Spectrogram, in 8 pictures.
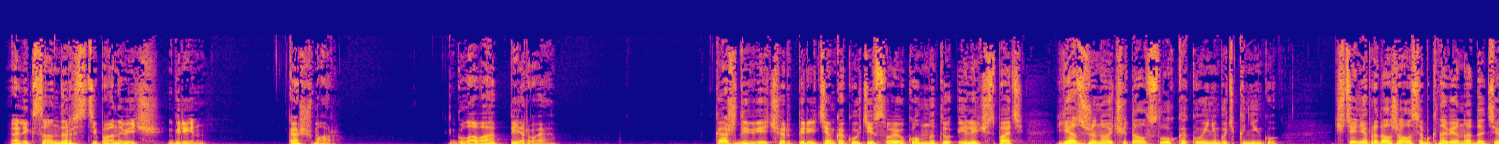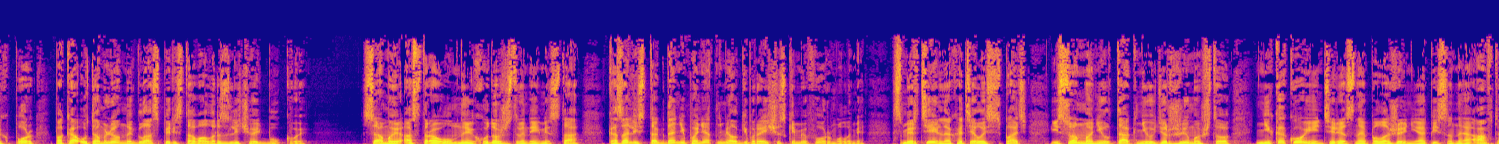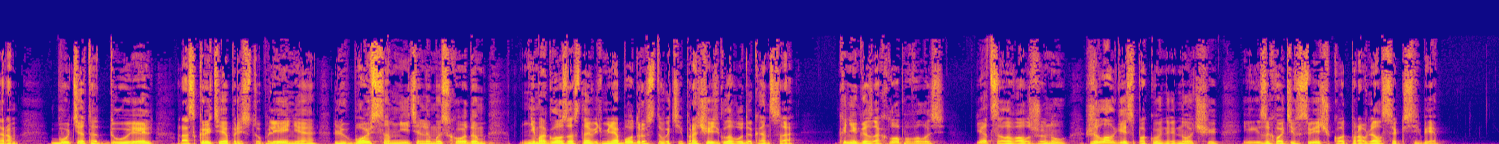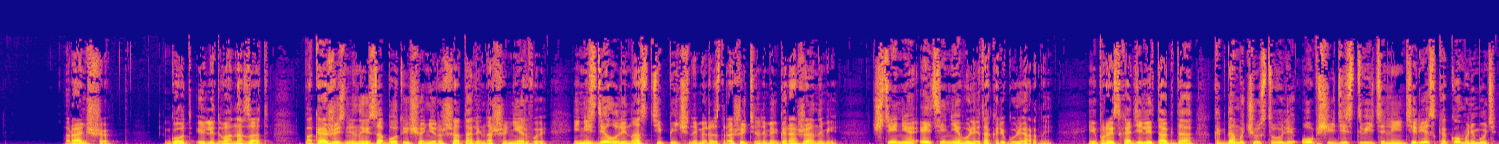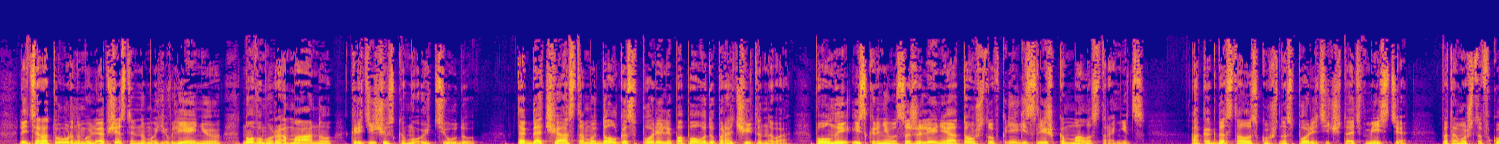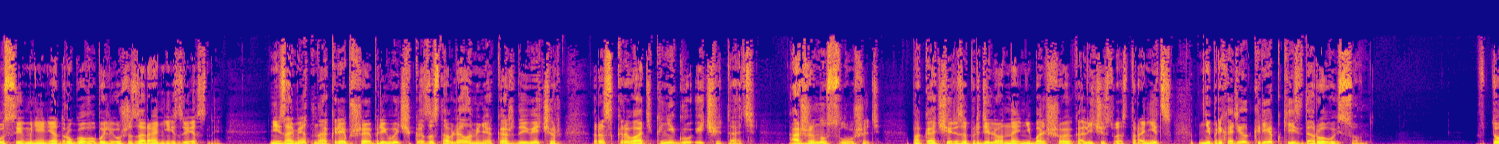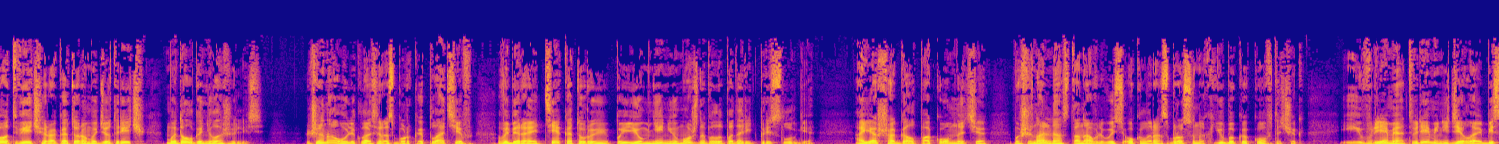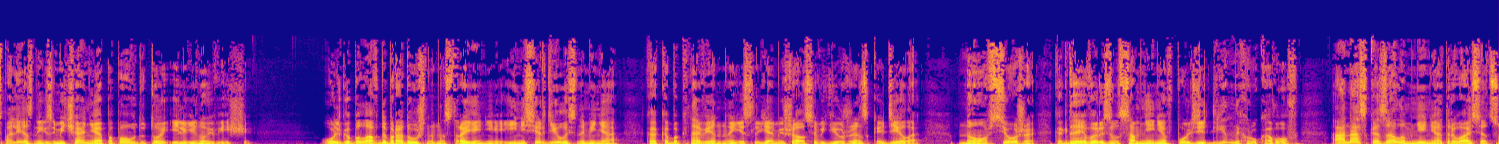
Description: Аудиокнига Кошмар | Библиотека аудиокниг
